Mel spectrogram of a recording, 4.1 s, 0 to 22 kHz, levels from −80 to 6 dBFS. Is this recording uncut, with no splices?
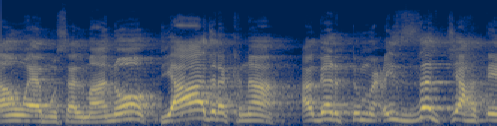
no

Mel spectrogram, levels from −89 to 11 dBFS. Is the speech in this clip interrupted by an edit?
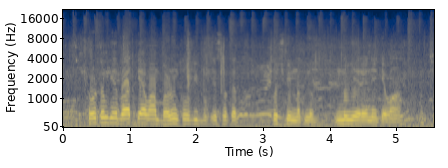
no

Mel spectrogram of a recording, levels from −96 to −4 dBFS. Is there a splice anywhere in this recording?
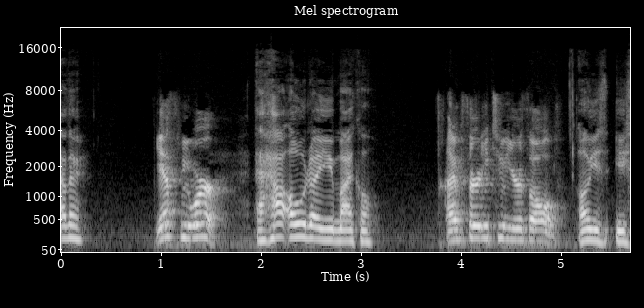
no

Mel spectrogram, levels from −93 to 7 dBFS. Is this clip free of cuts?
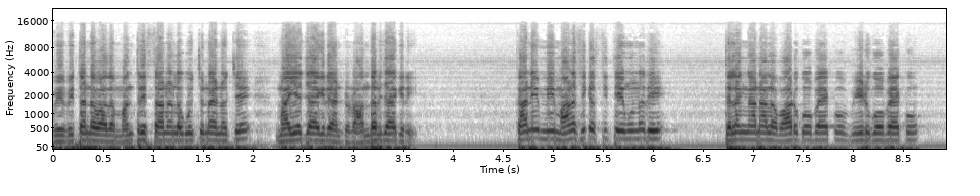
yes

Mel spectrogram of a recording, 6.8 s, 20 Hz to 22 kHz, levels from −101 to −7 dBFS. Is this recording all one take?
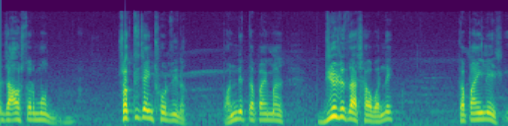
yes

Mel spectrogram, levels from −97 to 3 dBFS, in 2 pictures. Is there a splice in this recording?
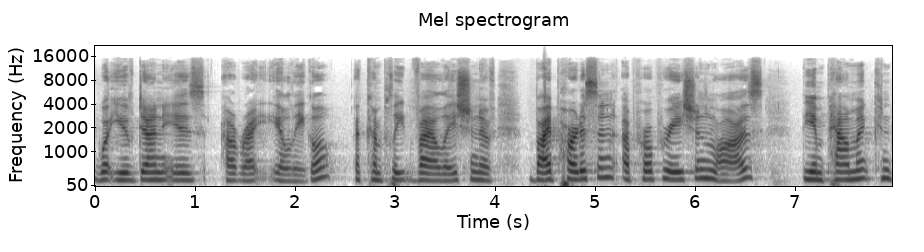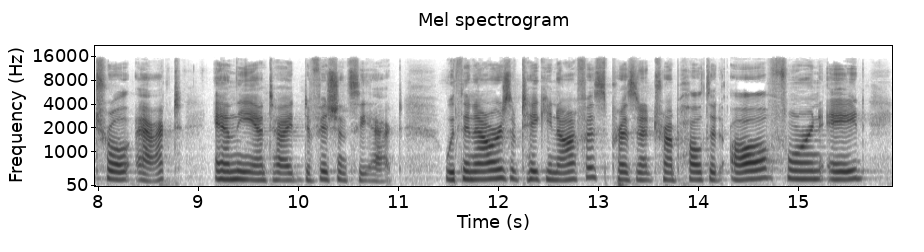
no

